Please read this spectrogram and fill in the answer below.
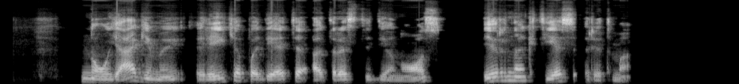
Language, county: Lithuanian, Vilnius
